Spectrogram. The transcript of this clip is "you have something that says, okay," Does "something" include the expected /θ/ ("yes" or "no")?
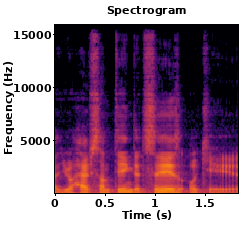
no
